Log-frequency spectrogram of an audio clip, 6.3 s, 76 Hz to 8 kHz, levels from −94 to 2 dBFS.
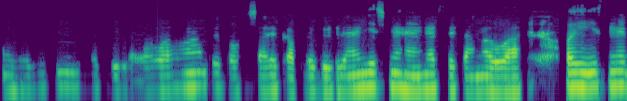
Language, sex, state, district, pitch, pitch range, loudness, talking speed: Hindi, male, Bihar, Gaya, 125 Hz, 120-140 Hz, -21 LUFS, 155 wpm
